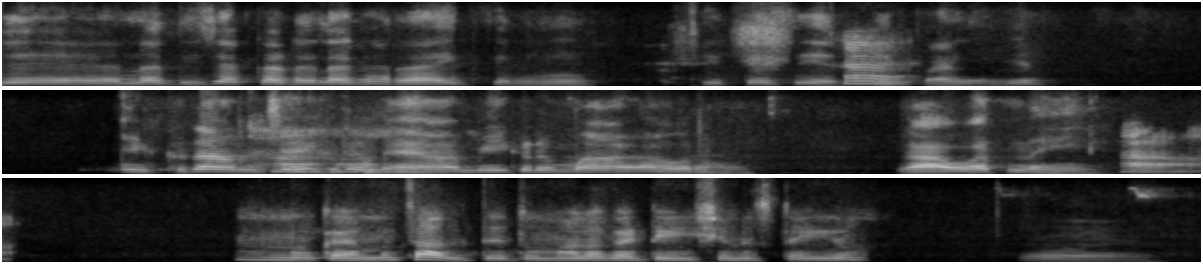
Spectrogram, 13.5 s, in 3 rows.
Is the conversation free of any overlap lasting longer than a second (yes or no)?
yes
